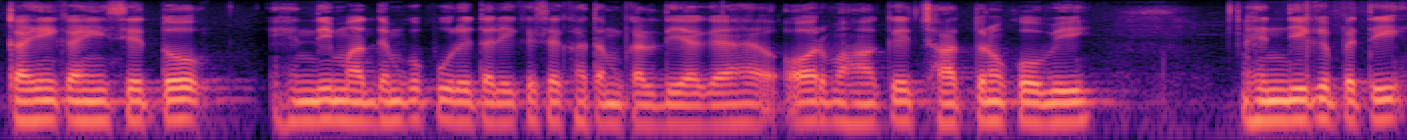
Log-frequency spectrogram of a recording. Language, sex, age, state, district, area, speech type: Hindi, male, 18-30, Madhya Pradesh, Jabalpur, urban, spontaneous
